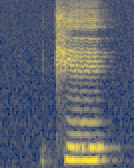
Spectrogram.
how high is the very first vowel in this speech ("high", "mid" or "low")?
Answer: mid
